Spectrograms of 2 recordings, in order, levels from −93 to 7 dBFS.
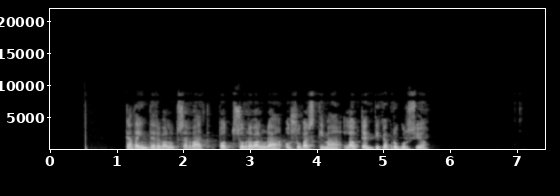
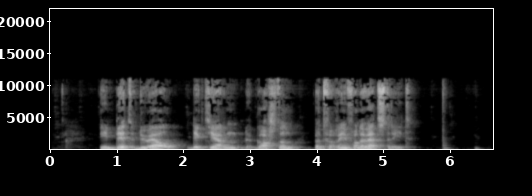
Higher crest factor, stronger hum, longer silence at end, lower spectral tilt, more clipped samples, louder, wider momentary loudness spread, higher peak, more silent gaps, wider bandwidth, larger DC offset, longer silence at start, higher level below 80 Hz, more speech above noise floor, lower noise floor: about the same, 20 dB vs 20 dB; neither; first, 1.75 s vs 0.7 s; first, -6 dB/octave vs -4 dB/octave; neither; about the same, -21 LUFS vs -23 LUFS; second, 10 LU vs 14 LU; about the same, -2 dBFS vs -4 dBFS; neither; second, 9.2 kHz vs 11.5 kHz; neither; first, 1.15 s vs 0.75 s; first, -56 dBFS vs -64 dBFS; first, 64 dB vs 41 dB; first, -84 dBFS vs -64 dBFS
